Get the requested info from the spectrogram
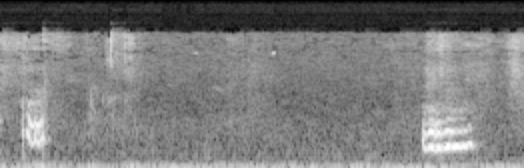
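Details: Angry domestic cat: a brief, low, strained cry early on and a harsher, louder yowl of about half a second near the end, over a steady low hum.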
